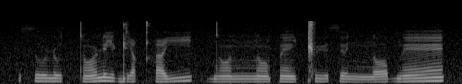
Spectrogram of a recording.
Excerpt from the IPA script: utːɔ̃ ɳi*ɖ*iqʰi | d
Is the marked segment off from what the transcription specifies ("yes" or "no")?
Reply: no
